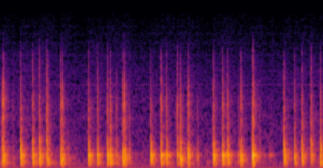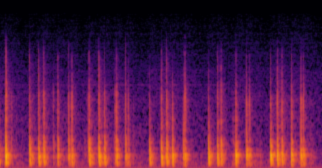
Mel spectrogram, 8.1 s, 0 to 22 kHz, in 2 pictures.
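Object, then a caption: Glossy cardboard box lid. Fingertips and nails of both hands tap across the lid of a large, glossy orange cardboard gift box. Quick, dry taps come in rapid clusters with brief pauses between them, each with a soft, hollow thump around 300 Hz and a light click on top. The taps die away almost instantly.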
